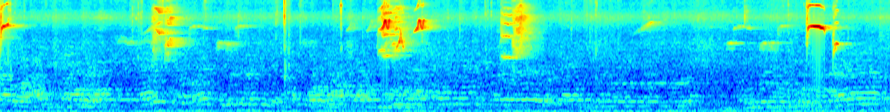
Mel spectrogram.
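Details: Cinereous tit calling to spur other birds into song: scattered high, sharp notes and short buzzy bursts at irregular intervals, with a quieter sharp note near the end, over a low hum.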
